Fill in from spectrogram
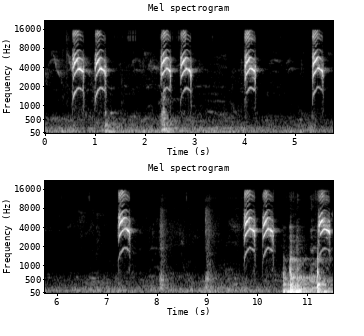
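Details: Sharp, high, arched chirps from a brown-throated sunbird, about eleven notes given singly or in quick pairs with pauses of one to two seconds, ending with a burst of low rustling noise.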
